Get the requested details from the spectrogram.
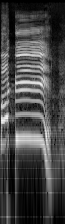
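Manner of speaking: mock overjoyed, very high, loud, buddy drawn out. Speaker recounts a waiter who kept calling the speaker buddy, imitating an overexcited greeting. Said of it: "Like he hasn't seen me in 10 years".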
